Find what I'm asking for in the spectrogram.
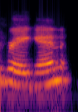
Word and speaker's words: Regan: So podcast, Real Talk with Regan. My name is spelled R-E-G-A-N.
